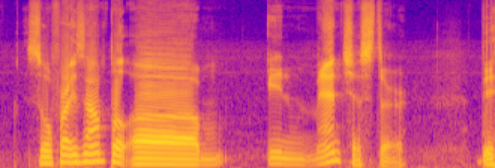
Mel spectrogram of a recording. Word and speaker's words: Manchester: oh by the way it's pronounced Manchester you stress the man alright and yeah Nick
